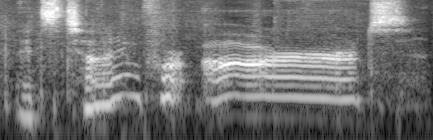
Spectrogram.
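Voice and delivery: high, drawn-out sing-song; playful sing-song. Acted. Reading the art box's slogan aloud, playful high sing-song. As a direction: stretch it out high, like a jingle.

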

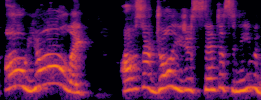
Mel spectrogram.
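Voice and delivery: high thrilled announcement to the class; excited teacher. Retold or imitated. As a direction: tell the kids the big news. Teacher thrilled about officer's email.

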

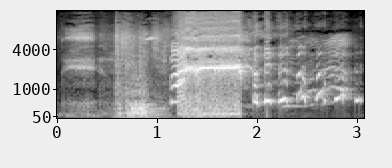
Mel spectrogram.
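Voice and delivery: high shouted laugh; loud laughter. Real, not acted. Loud laugh after joke.

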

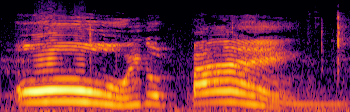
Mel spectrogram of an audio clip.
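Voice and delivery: high, loud cheer; gleeful shout. Real, not acted. Player cheering as an enemy gets killed, gleeful and loud. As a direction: crow over the kill.

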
